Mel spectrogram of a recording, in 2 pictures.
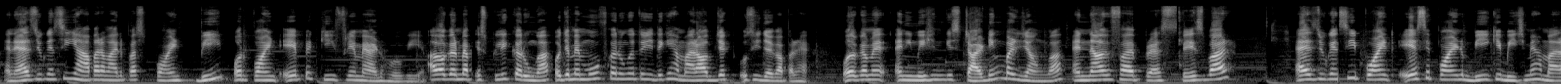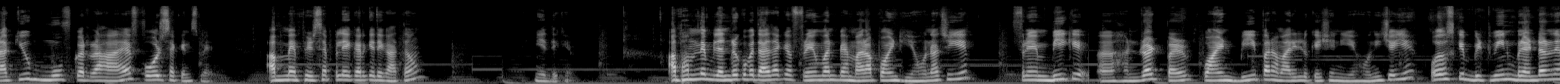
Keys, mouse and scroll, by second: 4.7-7.1 drag, 11.7 space, 15.7 space, 17.0 click, 18.3-18.9 middle drag, 19.5 space, 22.3 space, 22.8-23.6 drag, 24.2 middle click, 25.5-26.3 drag, 27.9 middle click, 29.0 middle click, 29.9-31.2 drag.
